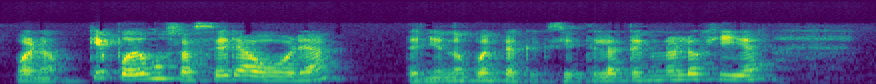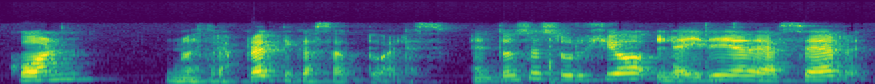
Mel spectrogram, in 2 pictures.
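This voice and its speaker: Explaining a project, a middle-aged teacher from Argentina delivers a prepared but hesitant talk, measured and full of pauses. Her mid-range voice is expressive and a bit bright. The audio comes across dull and lo-fi.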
